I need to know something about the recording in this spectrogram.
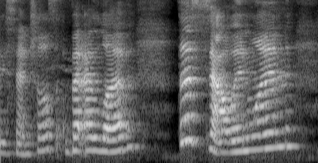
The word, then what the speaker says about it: Samhain: It's by Llewellyn and it's a Sabbath essential, and I know it says Samhain, but it is pronounced Samhain.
